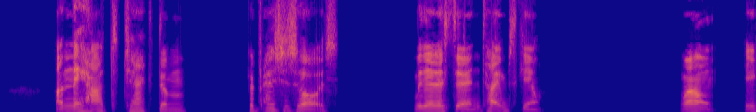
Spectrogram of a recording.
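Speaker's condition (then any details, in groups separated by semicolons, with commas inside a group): Cerebral palsy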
